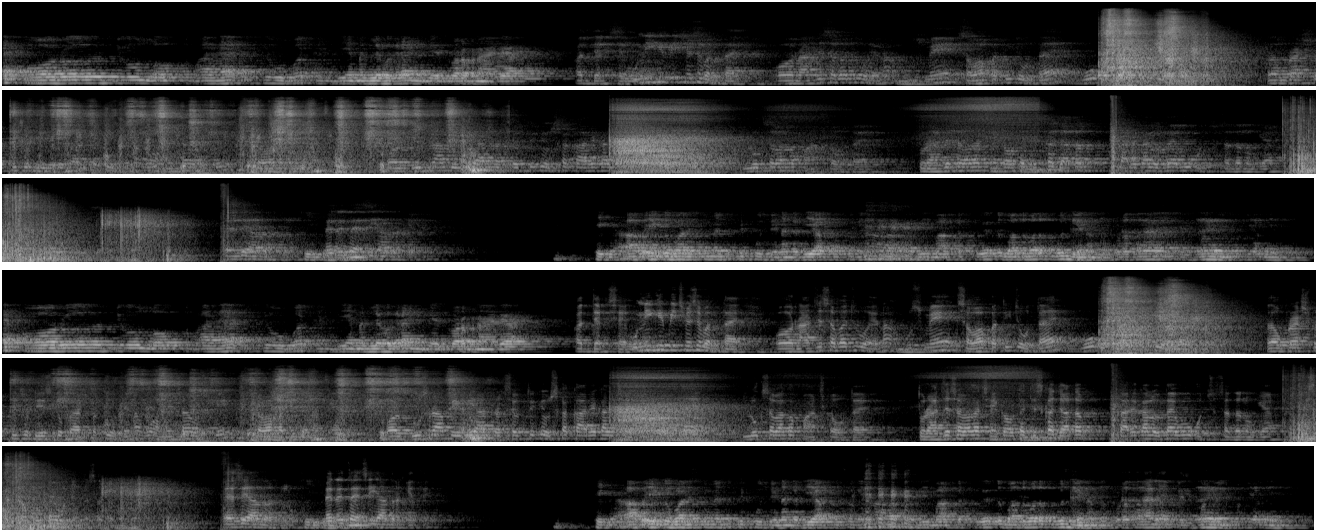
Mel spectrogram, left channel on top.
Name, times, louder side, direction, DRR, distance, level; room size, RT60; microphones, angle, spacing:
voice 1, 0.0-5.2 6.2-6.4 8.9-9.1 15.7-16.0 23.3-23.6 29.3-29.8 32.2-37.9 38.2-39.1, equal, 5° right, -2 dB, 0.9 m, -30 dB
voice 2, 5.7-12.2 12.6-20.2 20.5-21.8 22.3-24.0 24.3-25.9 26.1-27.7 28.5-29.2 29.5-30.6 34.9-35.4 37.0-37.1 37.5-38.5, right 3 dB, 90° right, 4 dB, 0.7 m, -35 dB
sound 1, 11.0-12.5 13.2-18.2 19.2-21.4 22.3-23.5 24.2-24.6 25.9-28.2 28.5-28.6, left 4 dB, 25° left, 0.3 m, -29 dB
6.2 x 4.9 x 5.0 m, 1.4 s
head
